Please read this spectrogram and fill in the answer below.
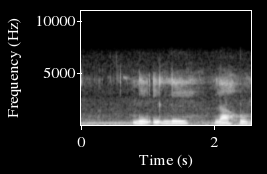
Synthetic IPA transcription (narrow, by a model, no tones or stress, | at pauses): lɪʔɪlɪ | la̰hʊ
